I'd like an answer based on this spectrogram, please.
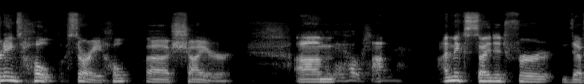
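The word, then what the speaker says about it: Schrier: I I love sorry go ahead ebony oh schreer I think that's s-c-h-r-i-e-r I know she's she schooled me it's actually pronounced Shire but uh Habib I'd love to ask you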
